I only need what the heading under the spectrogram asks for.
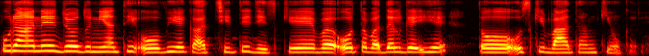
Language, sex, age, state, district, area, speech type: Hindi, female, 30-45, Rajasthan, Jodhpur, rural, spontaneous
